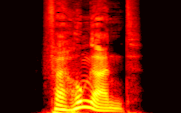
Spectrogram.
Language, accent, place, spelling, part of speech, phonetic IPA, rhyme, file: German, Germany, Berlin, verhungernd, verb, [fɛɐ̯ˈhʊŋɐnt], -ʊŋɐnt, De-verhungernd.ogg
- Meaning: present participle of verhungern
